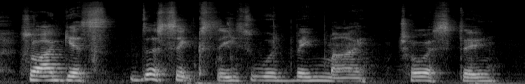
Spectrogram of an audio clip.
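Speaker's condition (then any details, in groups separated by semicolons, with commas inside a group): Spinal ataxia; wheelchair user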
